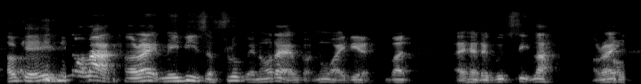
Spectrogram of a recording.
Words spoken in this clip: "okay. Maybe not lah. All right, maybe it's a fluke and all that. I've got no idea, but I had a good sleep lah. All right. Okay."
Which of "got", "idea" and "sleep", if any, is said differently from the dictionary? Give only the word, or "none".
sleep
